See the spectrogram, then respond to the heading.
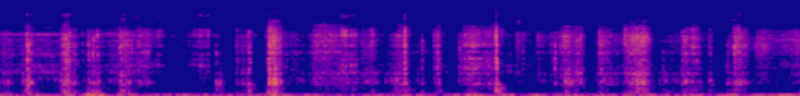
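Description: Fingertips and nails scratch quickly across the ridges of a large molded paper pulp packaging tray, hollow and thin-walled with a rough fibrous surface, held close to the microphone. Quick dry scratches and scrapes overlap in a steady, busy run, with short, bright rasps over a soft low rumble. Each stroke stops dead with no ring.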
